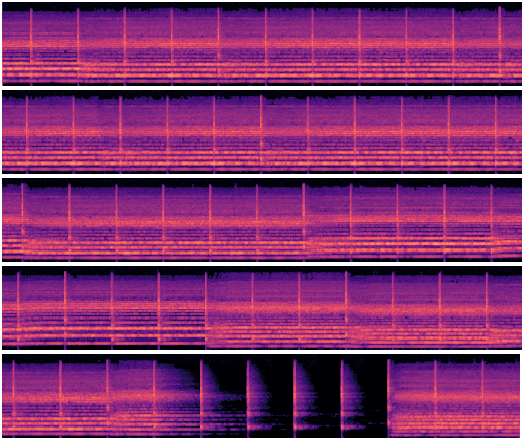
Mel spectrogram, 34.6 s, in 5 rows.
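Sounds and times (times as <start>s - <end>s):
tenors singing: 0.0s - 30.6s, 32.9s - 34.6s.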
